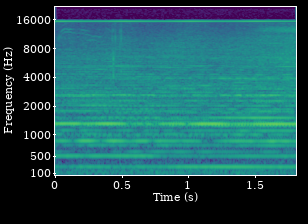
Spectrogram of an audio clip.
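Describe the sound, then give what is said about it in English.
A siren sound effect blares as a steady, unwavering wail with a buzzy harmonic edge, loud and continuous for the whole moment, with no voices over it. “vibe alert, vibe alert. The vibes Sam. are too hot. Sirens on”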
